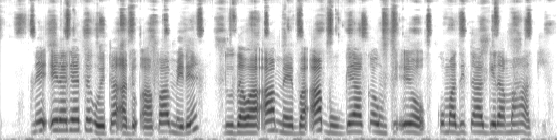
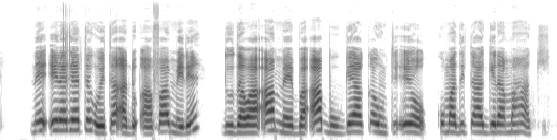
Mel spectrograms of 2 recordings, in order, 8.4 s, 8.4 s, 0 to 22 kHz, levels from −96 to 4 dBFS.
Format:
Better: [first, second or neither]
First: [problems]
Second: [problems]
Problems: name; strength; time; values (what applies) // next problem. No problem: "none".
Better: second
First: noise reduction (neural mask model Resemble Enhance denoiser)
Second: none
